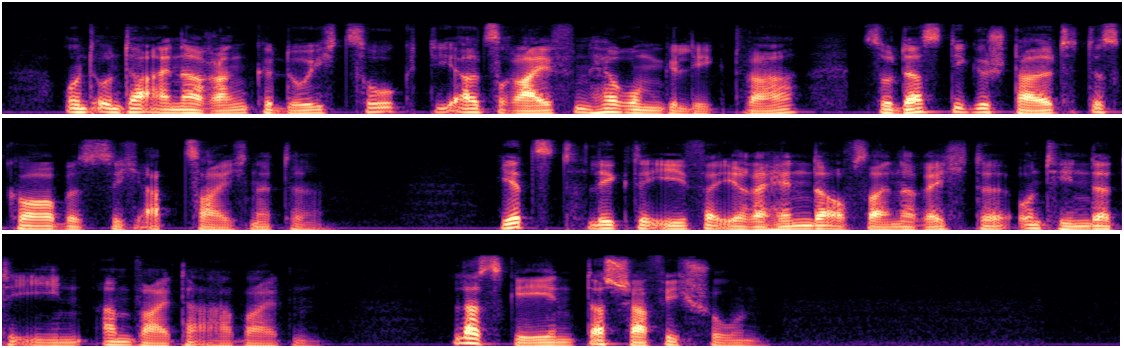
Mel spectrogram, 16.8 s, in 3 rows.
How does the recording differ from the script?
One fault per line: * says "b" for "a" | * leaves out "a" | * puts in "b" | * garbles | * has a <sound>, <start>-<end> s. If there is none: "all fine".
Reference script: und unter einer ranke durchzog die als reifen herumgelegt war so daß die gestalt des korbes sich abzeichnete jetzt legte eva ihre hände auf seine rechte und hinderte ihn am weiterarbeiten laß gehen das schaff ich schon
all fine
